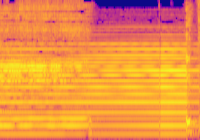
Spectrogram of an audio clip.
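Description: Electronic keyboard played with a harmonium-like voice, holding one sustained note: the final Ga of a slow Pa–Ma–Ga melody phrase. The note shifts slightly right at the start, holds steady, and stops just before the end.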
